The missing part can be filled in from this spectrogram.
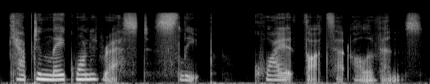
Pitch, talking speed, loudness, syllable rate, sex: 220 Hz, 110 wpm, -19 LUFS, 3.6 syllables/s, female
